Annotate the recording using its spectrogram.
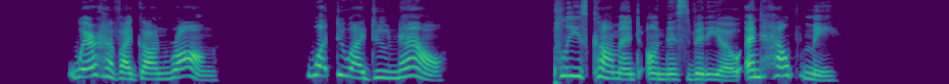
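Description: A young woman speaks in a hesitant, emotional voice.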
